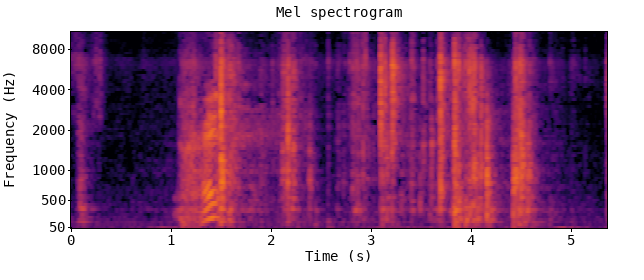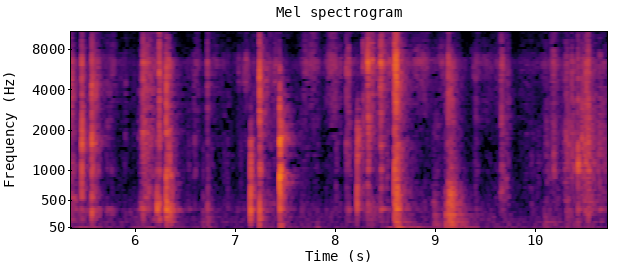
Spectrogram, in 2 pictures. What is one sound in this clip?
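Plastic packaging crinkles and rustles in someone's hands.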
